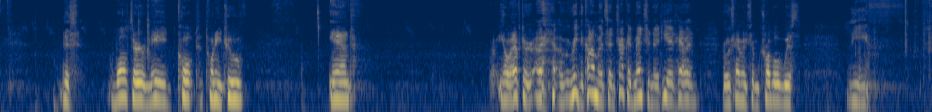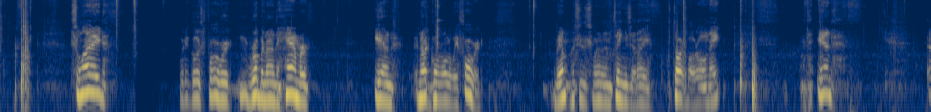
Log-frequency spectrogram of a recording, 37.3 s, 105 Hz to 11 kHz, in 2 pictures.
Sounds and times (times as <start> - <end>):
Speech: 1.2 - 1.6, 2.2 - 5.0, 6.6 - 7.3, 9.8 - 16.0, 17.0 - 17.6, 20.1 - 20.8, 22.2 - 24.9, 26.1 - 28.3, 29.6 - 33.1, 34.7 - 35.7.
